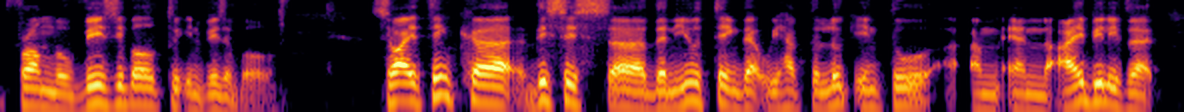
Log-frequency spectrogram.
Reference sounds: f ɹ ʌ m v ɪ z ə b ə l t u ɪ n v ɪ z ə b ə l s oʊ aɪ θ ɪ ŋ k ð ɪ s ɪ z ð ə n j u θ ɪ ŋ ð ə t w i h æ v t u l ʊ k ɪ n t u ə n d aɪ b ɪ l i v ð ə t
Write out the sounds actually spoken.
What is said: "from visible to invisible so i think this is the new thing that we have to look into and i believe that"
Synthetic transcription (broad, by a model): f ɹ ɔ m v ɪ z ə b ə l t u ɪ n v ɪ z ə b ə l s oʊ aɪ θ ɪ ŋ k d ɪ s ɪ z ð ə n j u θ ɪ ŋ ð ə t w i h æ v t u l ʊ k ɪ n t u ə n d aɪ b ɪ l i v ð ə t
